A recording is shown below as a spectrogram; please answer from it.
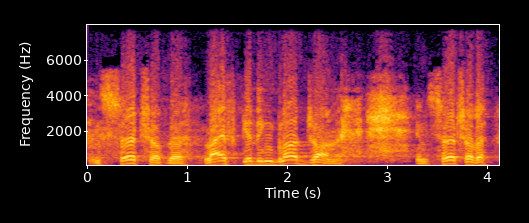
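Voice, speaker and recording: An actor playing a grave, commanding older professor who hunts vampires, speaking deliberately and formally in a 1970s radio drama. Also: male voice, mid-range voice, lively intonation, close to an everyday voice. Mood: solemn, purposeful. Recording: muffled, noisy 1970s radio broadcast.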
